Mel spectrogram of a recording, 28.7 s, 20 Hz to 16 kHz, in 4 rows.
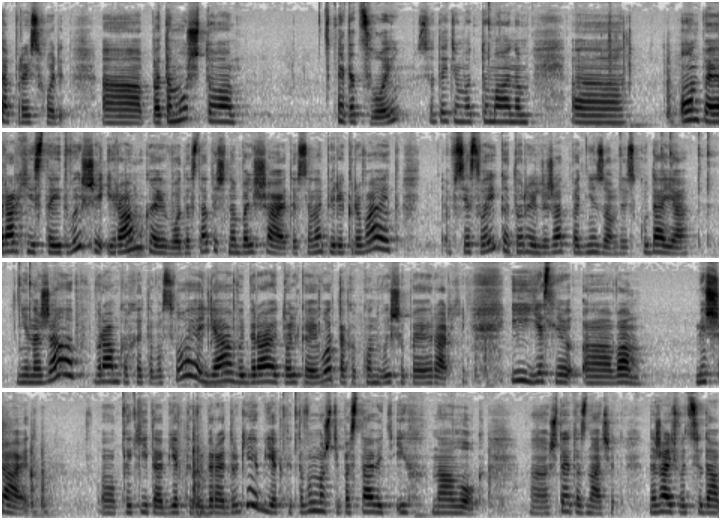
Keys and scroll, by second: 6.1 ctrl+z, 16.5 ctrl+z.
